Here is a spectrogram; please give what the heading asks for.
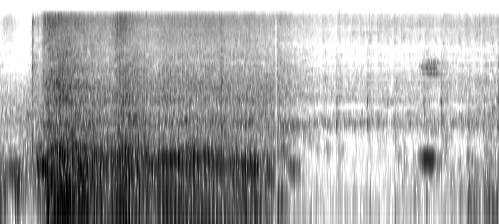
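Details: Yamaha Jupiter Z motorcycle, had intermittent harsh engine noise from the right side and gears that sometimes would not shift up. Cause was the clutch housing rubber; that and the clutch plates were replaced. After repair it starts and runs smoothly, with no clutch-side rattle.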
